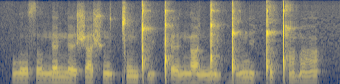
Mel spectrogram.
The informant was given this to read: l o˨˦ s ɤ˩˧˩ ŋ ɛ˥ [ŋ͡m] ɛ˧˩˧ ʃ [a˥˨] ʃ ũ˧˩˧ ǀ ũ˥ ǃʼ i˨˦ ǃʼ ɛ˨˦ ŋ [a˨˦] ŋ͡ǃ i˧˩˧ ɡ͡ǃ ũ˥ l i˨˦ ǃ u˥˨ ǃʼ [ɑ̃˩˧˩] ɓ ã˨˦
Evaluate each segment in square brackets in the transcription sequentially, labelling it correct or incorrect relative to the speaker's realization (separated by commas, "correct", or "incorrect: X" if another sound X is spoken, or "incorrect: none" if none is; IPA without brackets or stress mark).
incorrect: ŋ, correct, incorrect: a˥˨, incorrect: ã˩˧˩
